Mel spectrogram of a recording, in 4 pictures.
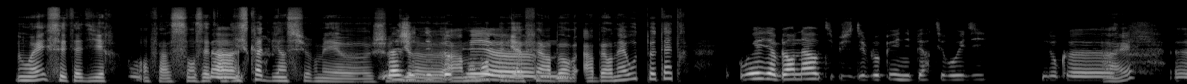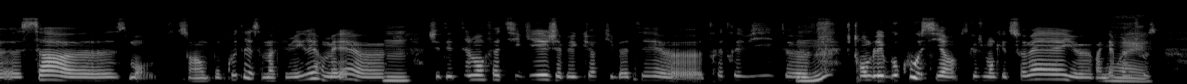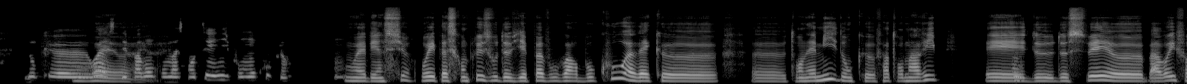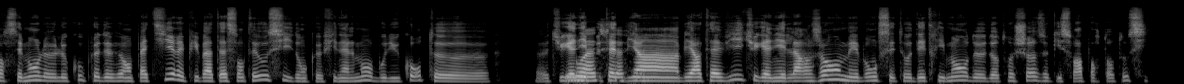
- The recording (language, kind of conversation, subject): French, podcast, Comment choisis-tu d’équilibrer ta vie de famille et ta carrière ?
- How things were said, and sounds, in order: none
